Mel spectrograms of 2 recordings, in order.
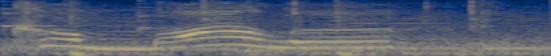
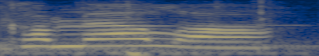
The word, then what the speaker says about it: Kamala: politician of substance pamela it's not kamala it's not camella but she still had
